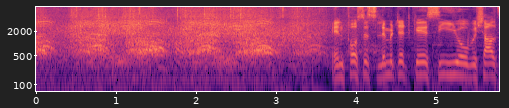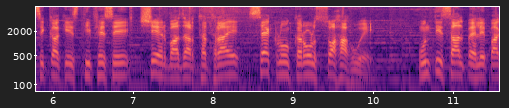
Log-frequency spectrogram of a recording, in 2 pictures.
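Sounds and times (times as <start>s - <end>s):
crowd chanting slogans in Barcelona: 0.0s - 4.4s
speech: 3.7s - 11.5s.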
